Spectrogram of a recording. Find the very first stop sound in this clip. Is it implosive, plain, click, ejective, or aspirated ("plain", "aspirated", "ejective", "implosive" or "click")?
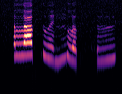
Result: plain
